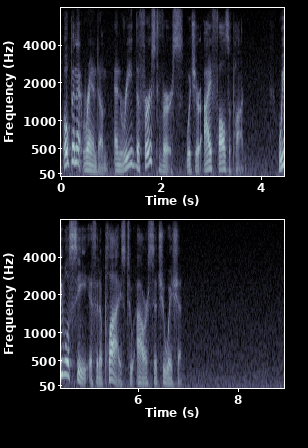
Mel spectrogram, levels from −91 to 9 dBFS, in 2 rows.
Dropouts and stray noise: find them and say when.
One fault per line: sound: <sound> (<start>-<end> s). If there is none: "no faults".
no faults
